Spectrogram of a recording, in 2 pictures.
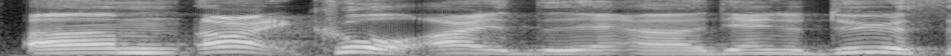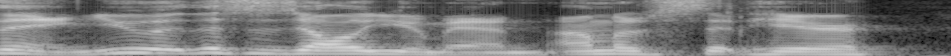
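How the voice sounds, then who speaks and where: A man's voice: fairly high pitch, lively intonation, brisk. A man co-hosting a podcast in casual, jokey chat, with a goofy, exaggerating way of talking. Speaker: podcast co-host.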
